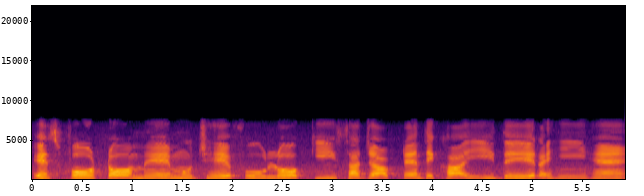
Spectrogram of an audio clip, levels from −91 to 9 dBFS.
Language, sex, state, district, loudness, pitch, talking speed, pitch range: Hindi, female, Madhya Pradesh, Katni, -16 LUFS, 240 Hz, 110 wpm, 225-265 Hz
